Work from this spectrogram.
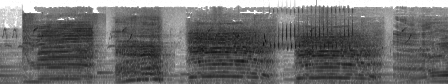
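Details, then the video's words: Cattle grazing in nature give loud, drawn-out moos, five rich harmonic calls back to back over nine seconds, some bending upward then sliding down, with a rapid bird-like twitter heard briefly between them. "Lovely cows in nature. Cow sounds."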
